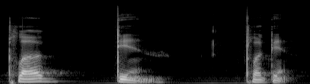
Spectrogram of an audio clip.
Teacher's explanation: The D sound at the end, plugged, link with the next word, in. So you hear din, din.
